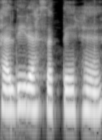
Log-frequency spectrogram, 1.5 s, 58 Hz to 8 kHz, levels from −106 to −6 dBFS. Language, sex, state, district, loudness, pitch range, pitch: Hindi, female, Uttarakhand, Uttarkashi, -17 LUFS, 170-180 Hz, 170 Hz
